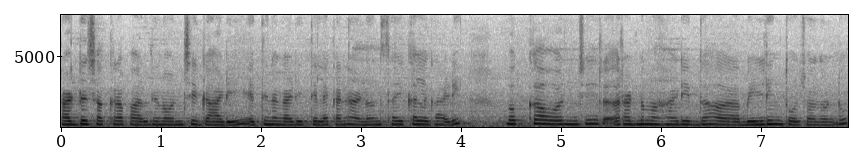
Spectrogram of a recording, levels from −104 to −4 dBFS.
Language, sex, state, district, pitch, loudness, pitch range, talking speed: Tulu, female, Karnataka, Dakshina Kannada, 235 Hz, -17 LUFS, 225-250 Hz, 135 wpm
